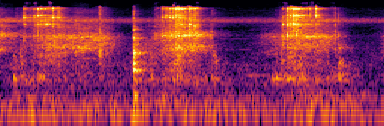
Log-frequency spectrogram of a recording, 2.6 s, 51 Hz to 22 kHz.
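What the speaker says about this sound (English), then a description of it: "Now it's time to loosen these clamps up there." A hex Allen key turns and loosens the fork clamp bolts on a Suzuki DR650 motorcycle. Two soft scraping, ratcheting strokes sound up close and fairly quiet.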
